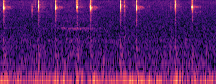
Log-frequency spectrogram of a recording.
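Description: Keyboard keys tapped at a computer while working in Inspiration Pro design software, about ten crisp, evenly spaced clicks close to the mic over a faint background hum.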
